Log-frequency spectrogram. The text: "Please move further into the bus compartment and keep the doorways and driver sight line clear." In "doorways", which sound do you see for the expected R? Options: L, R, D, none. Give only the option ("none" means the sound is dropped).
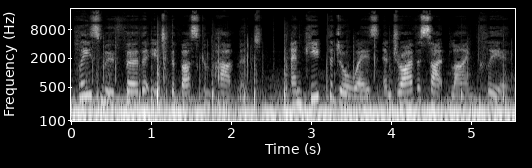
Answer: R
